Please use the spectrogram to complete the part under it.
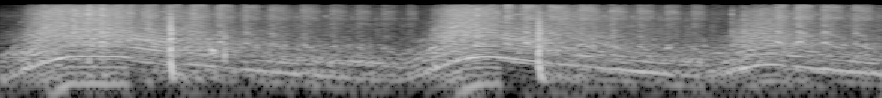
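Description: A turbocharged hypercar in a racing video game revs repeatedly, each rise in pitch followed by a falling whine and a sharp turbo blow-off, close and steady across three cycles.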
